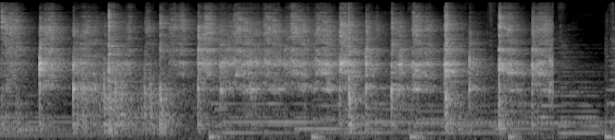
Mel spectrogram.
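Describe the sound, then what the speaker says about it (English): Eggs are whisked briskly in a bowl with a metal utensil, a quick run of clinking, tapping strokes against the sides, close and fairly quiet, with no talking. "There are the eggs in there. And I'm going to give them a bit of a whisk up."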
